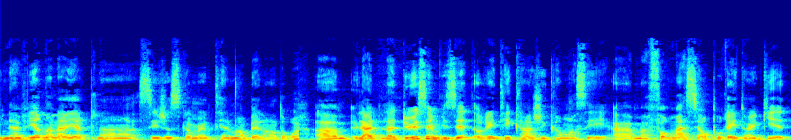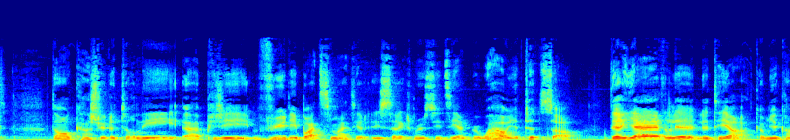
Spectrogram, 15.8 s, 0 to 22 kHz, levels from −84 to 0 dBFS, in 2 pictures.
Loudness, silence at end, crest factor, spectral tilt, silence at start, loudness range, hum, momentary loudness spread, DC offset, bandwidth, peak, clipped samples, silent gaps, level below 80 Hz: -24 LUFS; 0 s; 20 dB; -4.5 dB/octave; 0 s; 5 LU; none; 8 LU; under 0.1%; 16 kHz; -4 dBFS; under 0.1%; none; -44 dBFS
